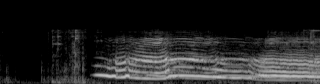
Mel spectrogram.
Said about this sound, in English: That sounds an awful lot like ghostly moaning. That or somebody ate Taco Bell.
